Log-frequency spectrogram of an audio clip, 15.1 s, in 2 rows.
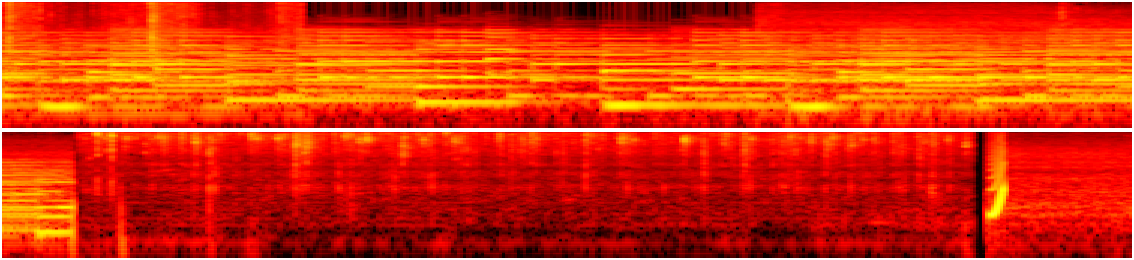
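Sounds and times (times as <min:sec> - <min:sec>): hot dogs sizzling in oil: 0:00.0 - 0:02.0, 0:08.0 - 0:14.0
soft piano music: 0:00.0 - 0:08.0.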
